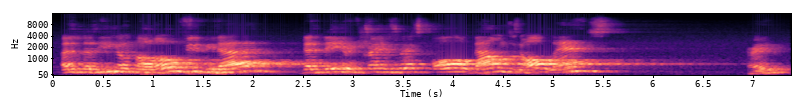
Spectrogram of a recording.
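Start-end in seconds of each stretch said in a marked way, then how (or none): 0.1-5.4 fiery preaching. Acted. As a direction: hammer home the transgression. Preaching at full force.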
